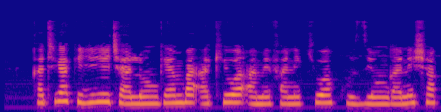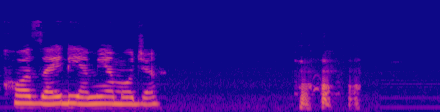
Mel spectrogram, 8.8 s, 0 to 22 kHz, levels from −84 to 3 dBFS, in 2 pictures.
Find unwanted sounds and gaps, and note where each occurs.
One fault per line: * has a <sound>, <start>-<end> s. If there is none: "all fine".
* has a laugh, 7.3-8.0 s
